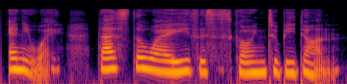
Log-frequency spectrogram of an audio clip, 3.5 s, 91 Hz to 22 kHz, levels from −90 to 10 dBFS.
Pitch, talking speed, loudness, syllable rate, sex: 220 Hz, 175 wpm, -18 LUFS, 4.1 syllables/s, female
